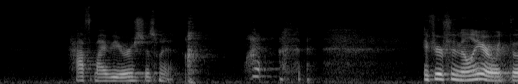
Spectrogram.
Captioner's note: laughs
